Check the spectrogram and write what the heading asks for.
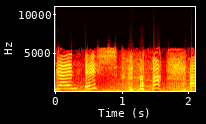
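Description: A woman's voice calling out and exclaiming excitedly in short raised bursts, with brief patches of hiss in between.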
